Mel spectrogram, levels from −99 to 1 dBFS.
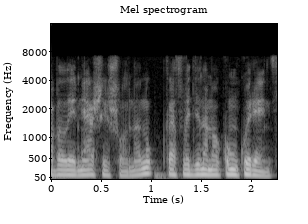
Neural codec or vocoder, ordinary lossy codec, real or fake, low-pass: none; MP3, 96 kbps; real; 7.2 kHz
